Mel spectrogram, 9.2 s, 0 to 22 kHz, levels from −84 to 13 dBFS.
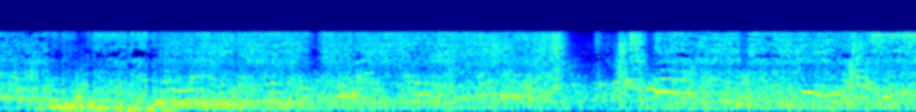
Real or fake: real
